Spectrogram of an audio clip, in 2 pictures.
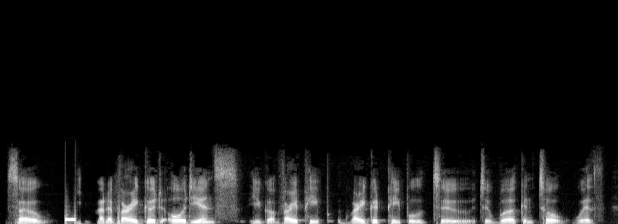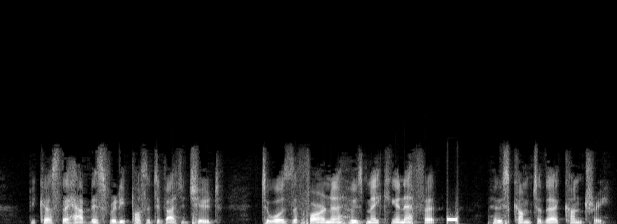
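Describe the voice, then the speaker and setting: A man's voice: mid-range voice, level tone, moderate pace, gravelly, a little mellow, no room sound, lo-fi sound. A British man with a British accent, presenting an encouraging, patiently explained language lesson in a webinar. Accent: British English. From Britain.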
